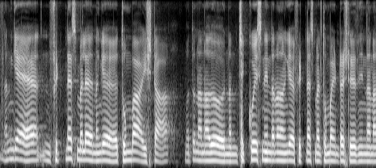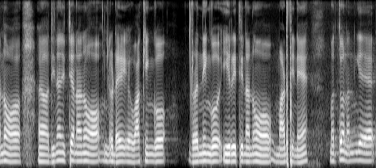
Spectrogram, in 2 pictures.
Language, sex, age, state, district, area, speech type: Kannada, male, 18-30, Karnataka, Tumkur, rural, spontaneous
